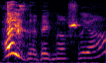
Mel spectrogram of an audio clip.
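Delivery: soft, hushed, seedy, creepy character voice. Showing the voice they both used on a Tokyo trip, doing a Herbert from Family Guy voice. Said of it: "bosh out the Herbert the paedophile accent".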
